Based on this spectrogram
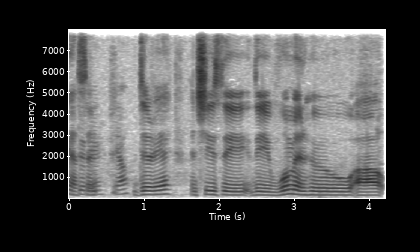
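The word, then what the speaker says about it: Dirie: I pronouncing her name correctly? Yeah, yes. Diri.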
